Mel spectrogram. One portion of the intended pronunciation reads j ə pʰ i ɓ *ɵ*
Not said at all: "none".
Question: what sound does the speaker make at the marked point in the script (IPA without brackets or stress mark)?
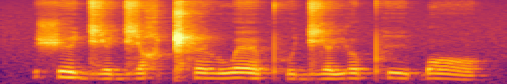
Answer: ɔ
